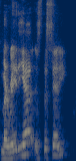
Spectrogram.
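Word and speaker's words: Mérida: why it moved to the what's it it's pronounced Meridia is the city not from Cancun yeah yeah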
